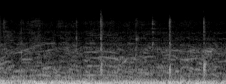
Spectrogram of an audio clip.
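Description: Distant voices of young ballplayers and onlookers chattering and calling over a steady low rumble, with two short sharp clicks, one about a second in and one near the end.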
